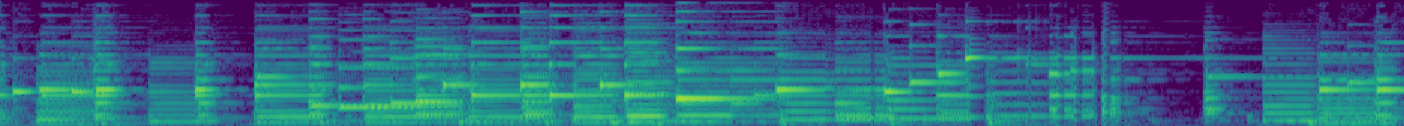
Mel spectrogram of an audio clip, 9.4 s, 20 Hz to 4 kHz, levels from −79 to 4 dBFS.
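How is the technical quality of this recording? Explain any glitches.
The recording carries a cluster of packet-loss damage between 5.5 and 8.0 s, heard over a narrowband call path whose energy stops at 4 kHz, which fits G.711 A-law at 64 kbps.

A burst of packet loss runs from 5.50 to 5.58 s, about 60 ms of audio that never arrived in time. The receiver extended the last sound and let it decay, so the gap is heard as a brief held buzz or fading hiss before the sound jumps ahead with that stretch gone. On a spectrogram the harmonics freeze into flat, fading horizontal bands. In the waveform the envelope thins smoothly before the real signal resumes.

Short concealed packet loss occurs at 5.80–5.84 s, and again at 7.90–7.94 and 7.94–7.97 s, which are back to back. Each hole is only 20 ms or so. The decoder bridged it by continuing the preceding pitch or noise, then crossfaded into the real audio. 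The result is a quick smear or wobble, and a brief consonant may drop out. A spectrogram shows a narrow vertical seam where detail blurs. The waveform shows a short, overly regular patch.

Repeated packet loss (robotic sound) fills 6.46 to 7.50 s. Nine separate gaps, the longest about 100 ms, leave roughly 42% of that second patched rather than real. Because each concealment barely ends before the next loss starts, the sound turns choppy, with pieces missing. On a spectrogram this looks like a striped pattern of smeared, repeated frames alternating with genuine detail. The waveform shows an uneven, stuttering envelope across the span.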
